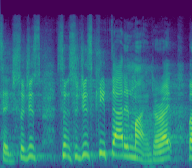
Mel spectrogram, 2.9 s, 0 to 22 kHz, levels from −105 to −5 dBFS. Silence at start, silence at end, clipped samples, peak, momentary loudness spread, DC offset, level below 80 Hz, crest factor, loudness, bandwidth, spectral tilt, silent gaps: 0 s; 0 s; under 0.1%; -10 dBFS; 8 LU; under 0.1%; -76 dBFS; 18 dB; -27 LUFS; 16 kHz; -3.5 dB/octave; none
